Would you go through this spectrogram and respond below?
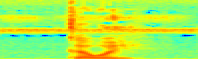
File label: "good", Wahgi; lae unitech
